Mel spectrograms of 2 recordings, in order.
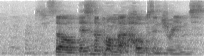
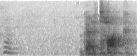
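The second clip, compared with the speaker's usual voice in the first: slam poetry; 6 semitones higher than usual. Acted. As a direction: deliver it like a slam poet. Performs a slam poem.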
